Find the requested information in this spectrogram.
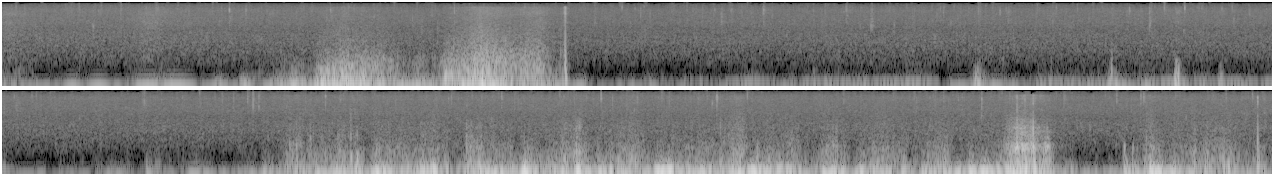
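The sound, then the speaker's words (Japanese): Steady rain falls throughout, growing heavier about halfway through, with deep rolls of thunder rumbling near the start and again near the end. No one speaks. “どうかこの雨の中、時間の中に束縛され続けたい。”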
